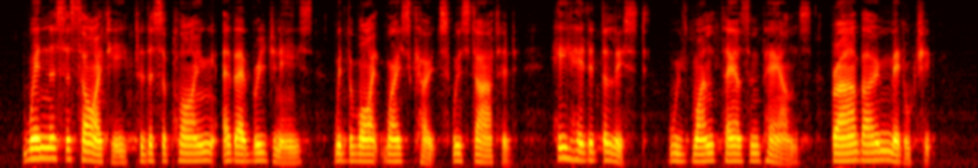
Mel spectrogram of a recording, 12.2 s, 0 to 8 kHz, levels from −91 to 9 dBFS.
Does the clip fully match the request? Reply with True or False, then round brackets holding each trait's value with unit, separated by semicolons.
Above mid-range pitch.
False (140 Hz)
